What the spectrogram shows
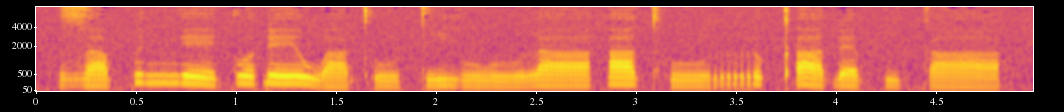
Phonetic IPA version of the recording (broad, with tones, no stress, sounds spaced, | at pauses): z a˨ p ɪ˦ ŋ eː˦˨ k ʊ˦ ɗ eː˦ w a˨ kʼ uː˨ t i˨˦ j u˨ w uː˨ l a˦ | a˦ tʰ uː˨ r ʊ˦ kʼ a˦˨ ɗ ɛ˨ p i˨ k aː˨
